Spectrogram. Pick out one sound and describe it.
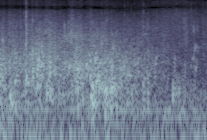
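Water splashes underfoot.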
